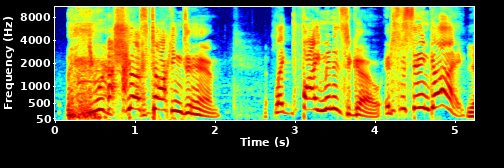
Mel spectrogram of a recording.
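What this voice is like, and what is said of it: Usual voice. Nothing is said of it.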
